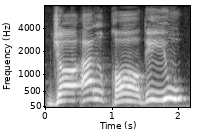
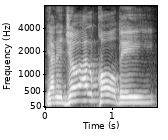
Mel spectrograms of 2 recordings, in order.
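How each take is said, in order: First: جاء القاضیو said slowly, with an added -u sound after القاضی; heavy wrong form. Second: جاء القاضی ending in a plain long ی with no vowel after it; correct form. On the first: Teacher voicing a student's clumsy ending, slow demo. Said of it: "اگر یک کس بیا بگه که من میگویم که جاء". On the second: Teacher giving the correct Arabic form to the class. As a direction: finish القاضی cleanly on its long ی, slightly slow. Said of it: "این را میگیم القاضی". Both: Shown as a demonstration.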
